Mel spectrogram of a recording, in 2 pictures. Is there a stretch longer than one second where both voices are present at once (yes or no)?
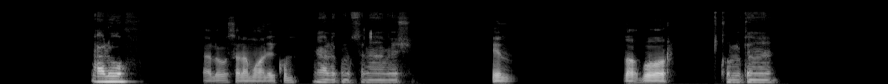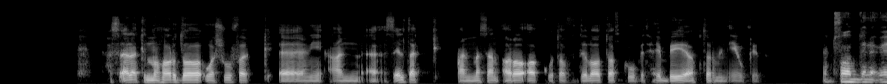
no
